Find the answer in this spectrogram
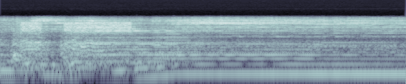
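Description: Live rock band with electric guitar and drum kit playing. About a second and a half in, the drum hits stop and a single chord is left ringing steadily.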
